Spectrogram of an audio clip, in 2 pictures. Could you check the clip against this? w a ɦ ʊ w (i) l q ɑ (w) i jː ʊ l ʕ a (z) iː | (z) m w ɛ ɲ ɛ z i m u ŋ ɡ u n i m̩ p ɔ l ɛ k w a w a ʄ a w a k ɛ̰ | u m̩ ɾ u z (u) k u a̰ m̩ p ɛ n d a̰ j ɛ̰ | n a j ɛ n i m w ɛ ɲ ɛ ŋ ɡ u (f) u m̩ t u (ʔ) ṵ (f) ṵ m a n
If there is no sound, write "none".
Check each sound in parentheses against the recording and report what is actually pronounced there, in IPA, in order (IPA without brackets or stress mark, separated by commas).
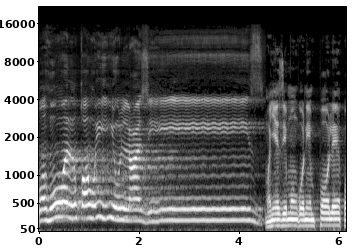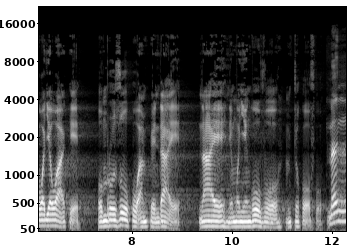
a, w, z, z, u, v, k, f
